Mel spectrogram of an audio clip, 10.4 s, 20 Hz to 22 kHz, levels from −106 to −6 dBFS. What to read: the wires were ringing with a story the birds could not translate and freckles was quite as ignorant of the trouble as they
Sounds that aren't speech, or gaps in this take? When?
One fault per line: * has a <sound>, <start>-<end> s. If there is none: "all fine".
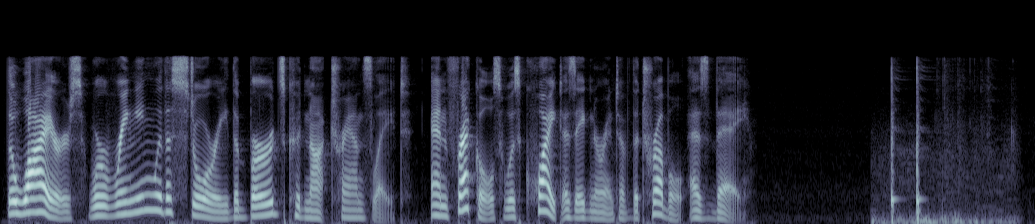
* has a tap, 8.7-10.3 s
